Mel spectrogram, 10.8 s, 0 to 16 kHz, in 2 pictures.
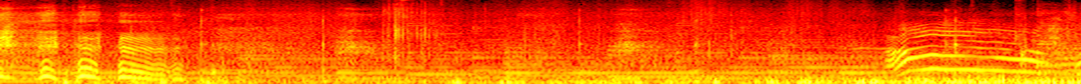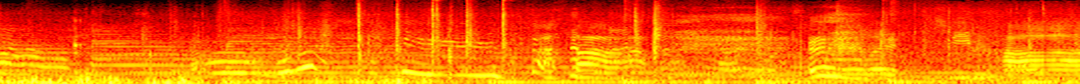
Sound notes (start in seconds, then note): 0.0 laughs; 5.0 cheering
